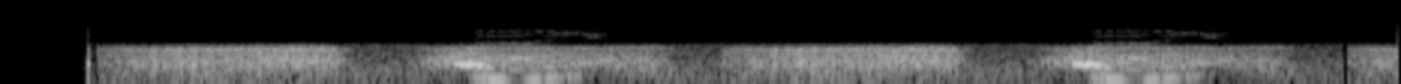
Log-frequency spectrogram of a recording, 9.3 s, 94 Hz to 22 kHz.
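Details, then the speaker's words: Wheeze: high-intensity whistling sound, muffled breath sounds about 15 breaths a minute with a musical tone each cycle; respiratory assessment teaching for paramedics. "So V's is a, that is a high intensity sound. So you can see the large waves, that is a high intensity, high loudly sound."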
